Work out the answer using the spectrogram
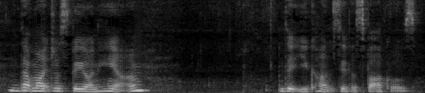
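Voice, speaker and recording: A woman hosting a crochet podcast, chatting casually to camera with a croaky throat she keeps clearing, apologetic and self-deprecating. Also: medium pitch, takes it slowly, mellow. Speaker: podcast host.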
